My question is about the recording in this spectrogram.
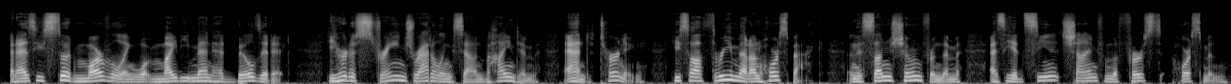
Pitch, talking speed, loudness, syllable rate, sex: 145 Hz, 210 wpm, -20 LUFS, 5.4 syllables/s, male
